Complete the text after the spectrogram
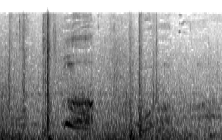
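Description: A man grunts and groans in pain.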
